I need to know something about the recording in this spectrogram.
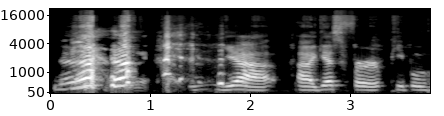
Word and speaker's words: Beifong: It's Tough Beifong, okay? That's how you pronounce it correctly. You can say it however you want, I guess. No, If you get the Carrie's correct pronunciation is Bifong, okay? We're all gonna say it that way.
